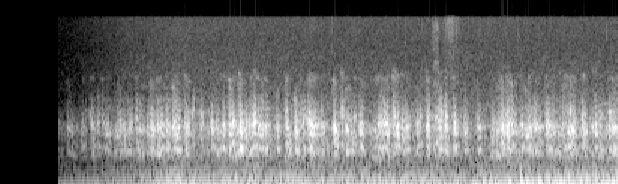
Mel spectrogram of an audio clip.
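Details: A chorus of male wood frogs floating at the surface of a vernal pond in March, early spring, Northern Virginia, gives a dense mass of low, clucking, duck-like croaks overlapping continuously to attract females.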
